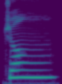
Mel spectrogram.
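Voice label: "zhuang2", Chinese pronunciation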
